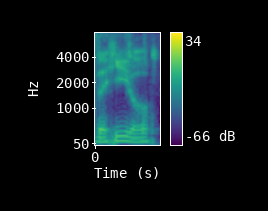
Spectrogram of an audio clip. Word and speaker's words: vegetal: Yeah, I believe it's pronounced vegetal, but you guys do you.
